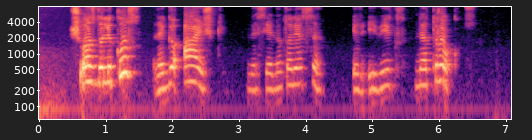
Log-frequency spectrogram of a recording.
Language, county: Lithuanian, Vilnius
